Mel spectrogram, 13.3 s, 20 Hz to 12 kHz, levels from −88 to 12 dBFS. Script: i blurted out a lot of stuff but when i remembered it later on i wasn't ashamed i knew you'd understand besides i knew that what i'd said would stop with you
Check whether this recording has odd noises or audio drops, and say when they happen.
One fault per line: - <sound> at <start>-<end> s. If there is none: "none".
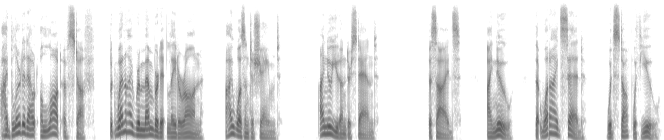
none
